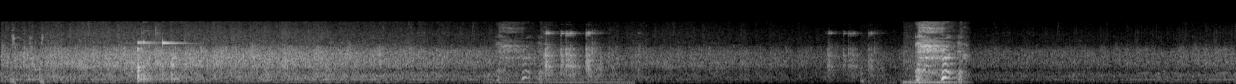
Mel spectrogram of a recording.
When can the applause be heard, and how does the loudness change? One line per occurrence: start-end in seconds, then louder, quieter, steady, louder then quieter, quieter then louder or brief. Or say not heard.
0.0-12.3 quieter.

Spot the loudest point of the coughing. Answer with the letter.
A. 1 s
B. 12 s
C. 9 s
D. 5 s
C.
